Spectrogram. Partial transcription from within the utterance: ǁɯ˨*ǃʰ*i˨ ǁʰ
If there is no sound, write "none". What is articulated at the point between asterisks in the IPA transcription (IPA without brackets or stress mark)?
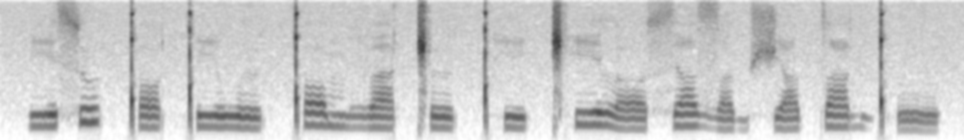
ǃʰ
